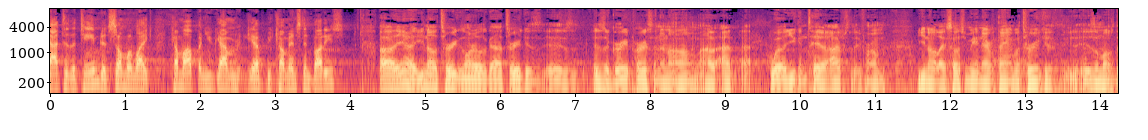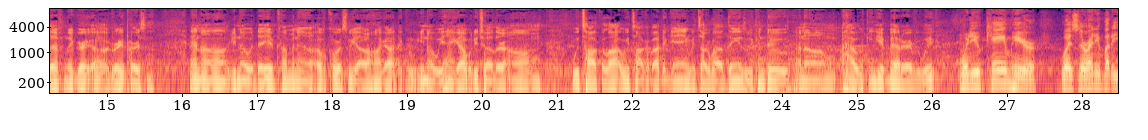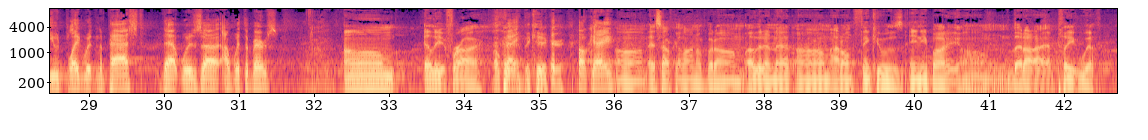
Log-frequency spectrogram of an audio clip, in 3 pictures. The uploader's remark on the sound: ESPN Chicago. Live from Bannerman's Sports Grill.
